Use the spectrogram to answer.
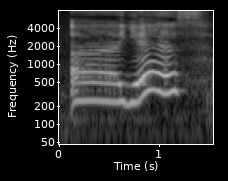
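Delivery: high, put-on voice, sly yes; a cheeky inner yes; smug. Inner answer to siblings' jab, high smug yes.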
